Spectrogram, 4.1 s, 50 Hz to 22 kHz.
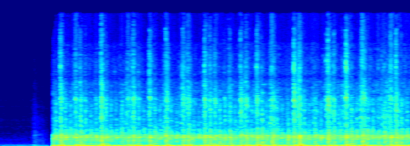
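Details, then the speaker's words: Arctic Cat ZR 440 two-stroke, first start after rebuild on straight gas with the oil pump feeding; it started first pull after sitting half an hour, then settles into a slow, lumpy, uneven idle that is set too low and needs turning up. "She's idling way too low still. started up first pull after sitting half an hour."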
